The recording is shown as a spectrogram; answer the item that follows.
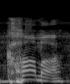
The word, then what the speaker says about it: Kamala: fellow hosts on fox her name is pronounced comma like the punctuation mark look kamala okay seriously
